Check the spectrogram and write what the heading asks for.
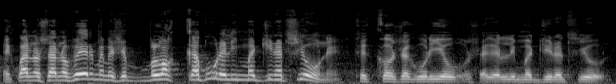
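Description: A man's voice: a little high, moderate pace. A man with a Roman accent delivering a humorous, musing monologue in colloquial dialect, conversational and wry. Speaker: comic monologist.

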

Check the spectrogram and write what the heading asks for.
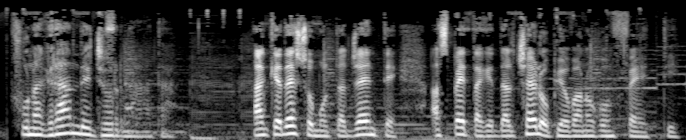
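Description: A woman's voice: deep voice, normal speed, a little mellow, faint music behind. A woman reading children's stories aloud on radio, playful and sing-song. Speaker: storyteller.

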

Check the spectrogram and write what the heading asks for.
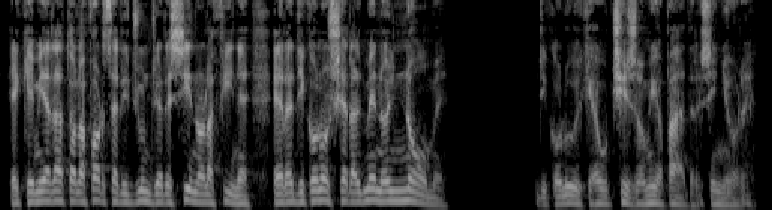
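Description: A man's voice: on the low side, expressive, fairly quick. A man voicing a desperate young nobleman who pleads and begs in an impassioned voice, in an audiobook reading of a novel.

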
